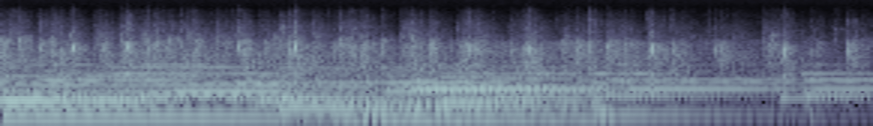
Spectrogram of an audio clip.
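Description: An audience claps steadily for several seconds, a dense patter of many hands, while sustained low organ or keyboard chords hold underneath. No one speaks.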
